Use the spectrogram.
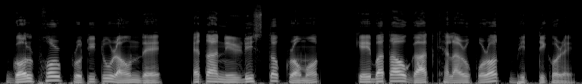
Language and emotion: Assamese, neutral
